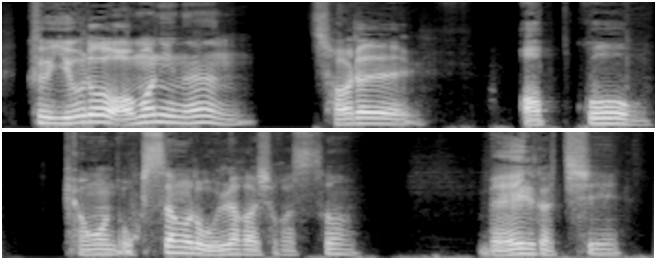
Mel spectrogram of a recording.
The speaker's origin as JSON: {"language": "Korean", "region": "Incheon", "country": "South Korea", "tie": "born or raised there", "said": "제 고향이 인천의 소래 포구예요"}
